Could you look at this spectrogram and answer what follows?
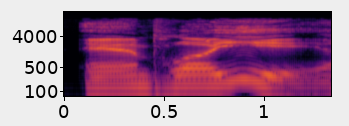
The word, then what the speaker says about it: employee: Employer, employee. Okay, so if you're the person who works at a certain place, then put that accent on the final syllable.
